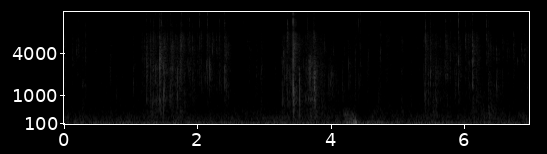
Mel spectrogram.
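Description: Faint crackling and crunching of a thick, stiff foam-bead slime being stretched by hand, the foam beads popping in small clusters, one a little sharper about halfway through.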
